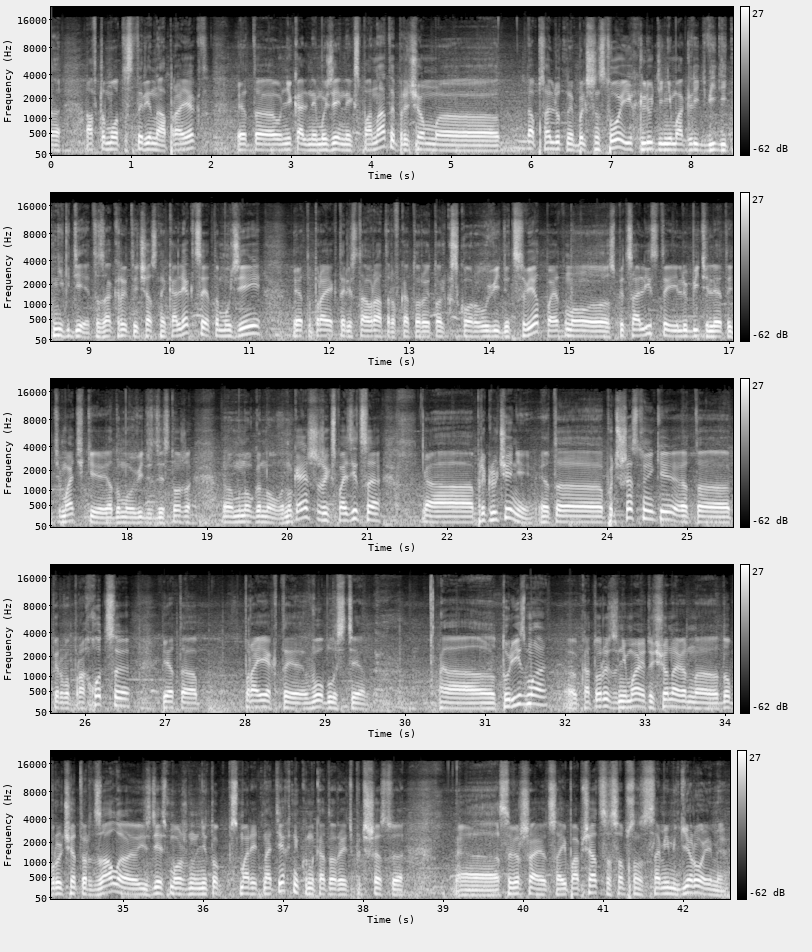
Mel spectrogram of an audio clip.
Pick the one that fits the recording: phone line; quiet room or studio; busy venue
busy venue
